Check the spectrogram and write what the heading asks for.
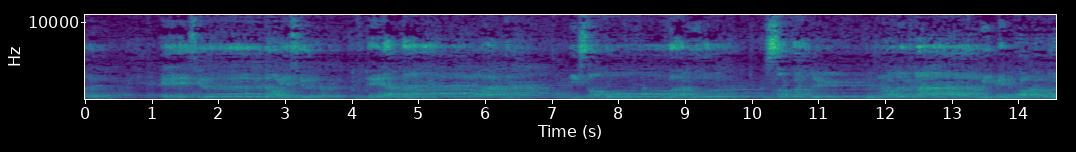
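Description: A man singing a slow song through a microphone with acoustic guitar accompaniment, in long held phrases with short breaks between them.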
